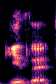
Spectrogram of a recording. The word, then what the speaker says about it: Gyze: So pronounce it Gize. G-Y-Z-E is Gize.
